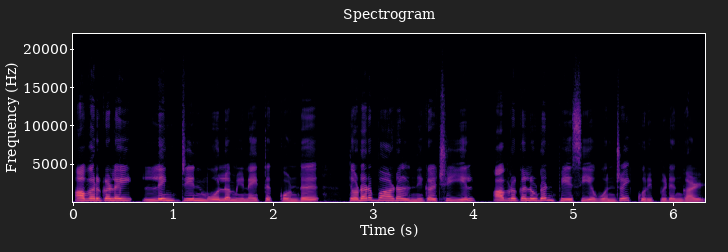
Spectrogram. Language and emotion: Tamil, neutral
